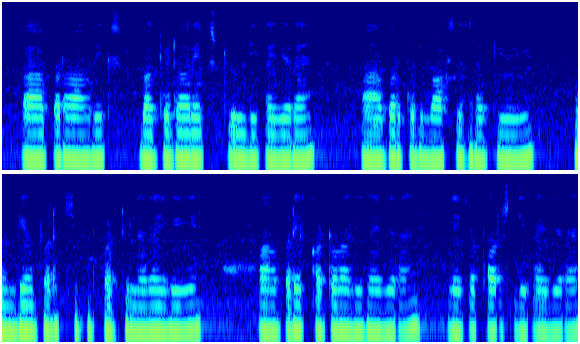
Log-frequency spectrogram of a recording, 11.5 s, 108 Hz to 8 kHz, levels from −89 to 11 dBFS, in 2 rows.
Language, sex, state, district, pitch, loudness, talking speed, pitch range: Hindi, male, Jharkhand, Jamtara, 140 Hz, -45 LUFS, 200 wpm, 135-145 Hz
